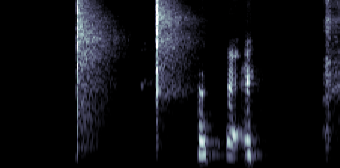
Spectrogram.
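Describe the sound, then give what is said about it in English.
Two sharp, loud hand claps, made after a countdown to sync a recording, land about half a second apart, each ringing briefly before fading, followed by a short burst of voice and one more quick sound. “So you're going to three, then two, clap.”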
